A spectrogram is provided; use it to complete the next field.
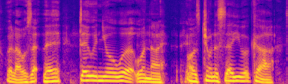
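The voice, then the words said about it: Put-on Cockney British accent. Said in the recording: “Or he's a Cockney British accent.”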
